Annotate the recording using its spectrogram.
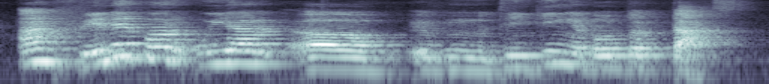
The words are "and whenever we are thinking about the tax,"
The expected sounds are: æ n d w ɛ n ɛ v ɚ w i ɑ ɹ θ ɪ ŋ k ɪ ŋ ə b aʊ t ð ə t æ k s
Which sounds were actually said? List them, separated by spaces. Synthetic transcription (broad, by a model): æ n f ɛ l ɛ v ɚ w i ɑ ɹ t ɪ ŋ k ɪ ŋ ə b aʊ t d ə t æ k s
